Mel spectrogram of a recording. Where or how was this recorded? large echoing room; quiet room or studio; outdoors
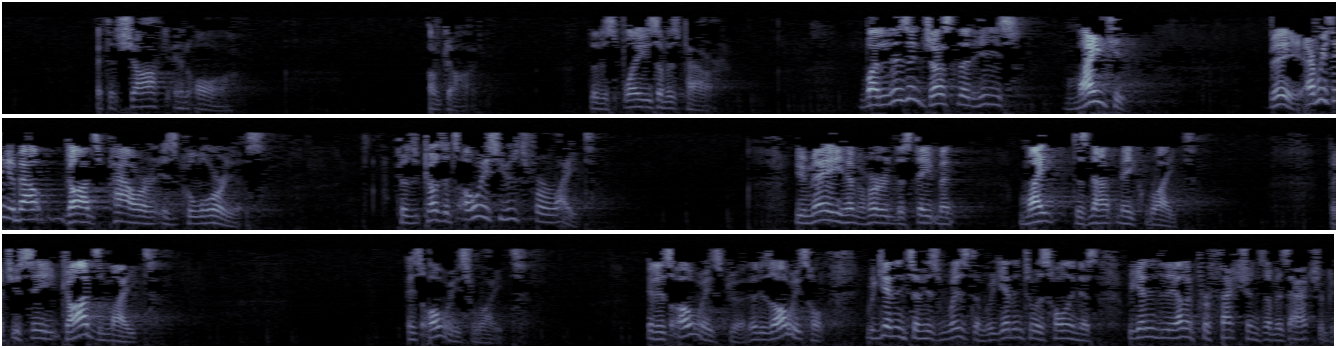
large echoing room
